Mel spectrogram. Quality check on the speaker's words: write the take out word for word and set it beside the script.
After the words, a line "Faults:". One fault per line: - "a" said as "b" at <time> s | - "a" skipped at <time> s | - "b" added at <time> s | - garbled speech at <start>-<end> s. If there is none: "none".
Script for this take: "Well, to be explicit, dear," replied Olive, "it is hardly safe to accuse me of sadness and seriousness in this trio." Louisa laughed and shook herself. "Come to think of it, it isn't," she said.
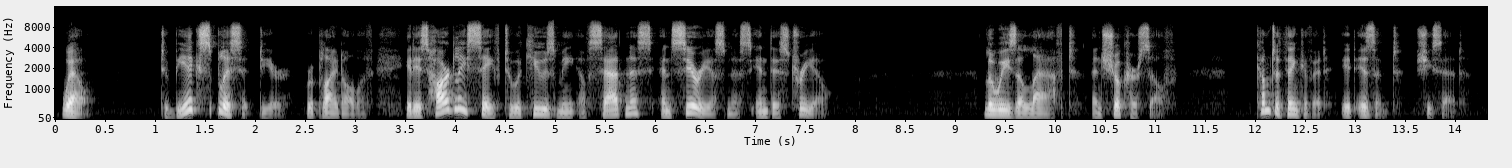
"Well, to be explicit, dear," replied Olive, "it is hardly safe to accuse me of sadness and seriousness in this trio." Louisa laughed and shook herself. "Come to think of it, it isn't," she said.
Faults:
none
